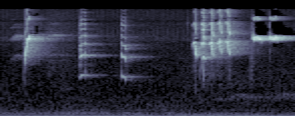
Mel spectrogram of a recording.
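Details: Training song from a konin for tutoring raw konin birds: a rising whistle, two separate sharp chirps, then a quick buzzy rattle ending in a long, bright, high whistle.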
